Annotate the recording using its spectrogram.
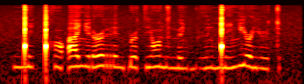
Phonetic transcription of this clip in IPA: ŋ͡ǃ i ǃʰ ɔ̃ ʔ a ʎ ɪ ɾ ə˞ r ɪ n ɓ ə˞ t j ɔ̃ d ə̃ n ə˞ ʎ bʱ ʉ ʎ ŋ͡ǃ ĩ ʎ j ə˞ j ʉ t

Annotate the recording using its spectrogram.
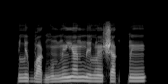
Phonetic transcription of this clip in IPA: l i˧ b a˨ ɡ ũ˧ n ĩ˦ j ɛ̃˦ n i˧ l ɛ̃˧ ʃ a˧ k͡p ĩ˦

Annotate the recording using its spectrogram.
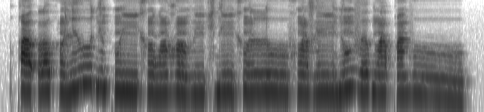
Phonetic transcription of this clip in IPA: q oː ʔ lˠ u h õ lʲ uː d ĩ kʷ ĩː x õ w õ ʁ õ v ĩː x d ĩː x ũ lː uː xʷ ĩ lˠ z ĩː d ũ v ɵ ɡʷ ĩ lˠ q ũ v uː

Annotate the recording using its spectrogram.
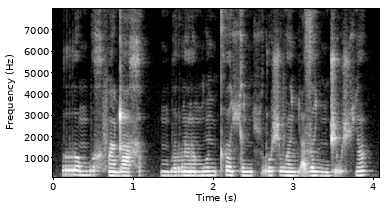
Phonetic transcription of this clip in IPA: r ʊ m b ʊ x f ã ɖ a x | m b ə r ə̃ ɾ ə̃ m b ũ ɲ t̪ʰ ə ç ʌ ɲ ç ṵ ɾ u ʃ v ə̃ ʎ a̰ z ə ʎ n d͡ʒ ṵ ʃ ç ə̃

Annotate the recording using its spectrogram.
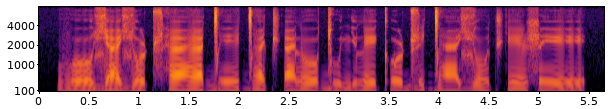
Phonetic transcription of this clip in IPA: v oː ʑ æː ʑ oː ʈ͡ʂʰ æː ɡ͡ǀ eː ɡ͡ǀ æ t͡ʃʼ æ l oː ɡ͡ǀ u nʲ u l eː kʼ o ɖ͡ʐ i ɡ͡ǀ æː ʑ o t͡ʃʼ eː ʂ eː

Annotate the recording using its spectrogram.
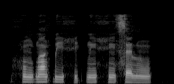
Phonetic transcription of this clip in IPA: h ũ˧ ɡ͡b ã˦ k͡p i˦˨ h i˨ k͡p ĩ˨˦ h ĩ˦˨ s ɛ˧ l ũ˨

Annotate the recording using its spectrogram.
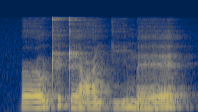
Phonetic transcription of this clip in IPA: ʕ o ʈʰ i ʈ ɛː ʕ iː k iː m ɛː

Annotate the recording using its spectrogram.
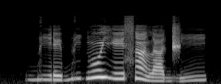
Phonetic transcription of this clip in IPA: b i˨ ɾ e˨ b i˧ ɡ ɔ̃˦ j e˦ s ã˦˨ l a˨ d͡ʒ i˨˦

